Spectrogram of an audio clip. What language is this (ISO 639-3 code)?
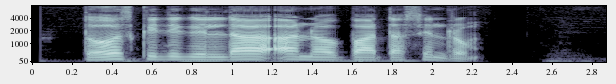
kln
